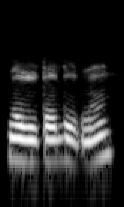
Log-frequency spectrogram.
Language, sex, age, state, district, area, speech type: Goan Konkani, male, 18-30, Goa, Quepem, rural, conversation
